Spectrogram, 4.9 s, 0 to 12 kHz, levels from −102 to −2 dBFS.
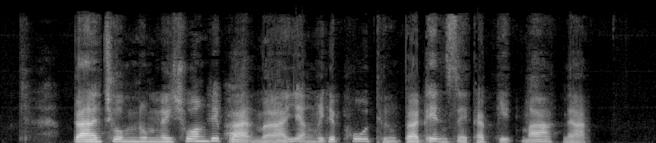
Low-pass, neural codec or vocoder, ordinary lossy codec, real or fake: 10.8 kHz; codec, 24 kHz, 1.5 kbps, HILCodec; AAC, 48 kbps; fake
